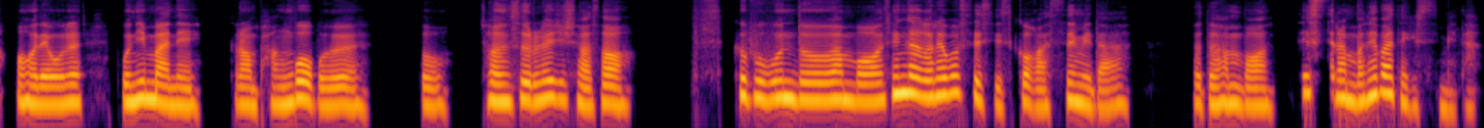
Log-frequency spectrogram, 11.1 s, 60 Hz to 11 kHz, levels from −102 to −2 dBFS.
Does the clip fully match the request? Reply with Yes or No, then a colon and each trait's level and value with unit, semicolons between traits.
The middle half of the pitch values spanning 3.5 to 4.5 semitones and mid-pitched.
Yes: average, 3.8 semitones; medium, 175 Hz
